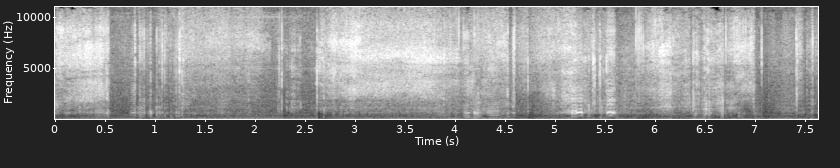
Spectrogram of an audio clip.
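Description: A palm and fingertips rub across the coated pages of an open glossy-paper recipe book, then turn a page. A steady, bright swishing hiss runs throughout over a faint low hum, with a few crisp paper crackles near the end as the page turns.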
